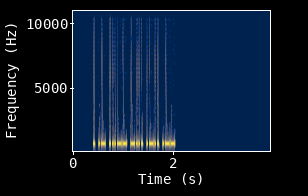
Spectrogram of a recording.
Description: Morse code, heard as a keyed tone, about 46 wpm, 700 Hz. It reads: EA3BLW
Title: DXCC-100 Call Signs - 6 Characters - Repeated 3x - 45wpm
